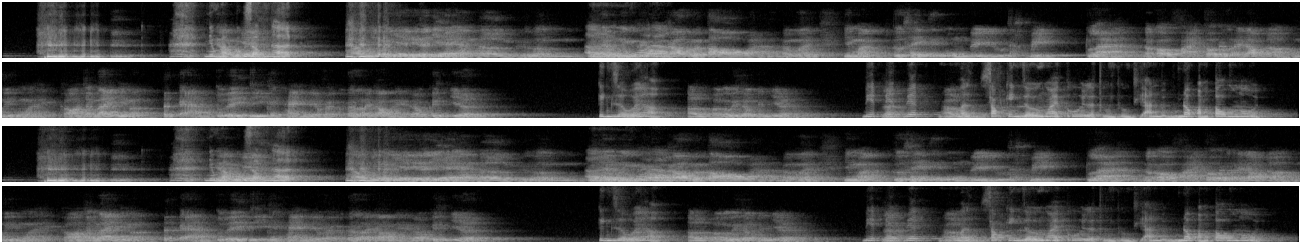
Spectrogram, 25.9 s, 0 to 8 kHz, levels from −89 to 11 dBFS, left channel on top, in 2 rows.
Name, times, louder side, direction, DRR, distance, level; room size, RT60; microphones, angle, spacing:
voice 1, 0.4-1.0 1.7-2.9 3.4-3.9 5.8-6.7 19.0-19.6 21.6-22.2 22.4-25.6, left 2 dB, 25° left, 10 dB, 0.4 m, -18 dB
voice 2, 2.1-2.8 3.5-10.4 10.8-14.4 14.7-17.8 19.2-19.4 19.8-21.0 21.8-21.9 22.3-22.6, left 1 dB, 40° left, -5 dB, 1.6 m, -22 dB
13.5 x 9.7 x 2.2 m, 1.2 s
head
